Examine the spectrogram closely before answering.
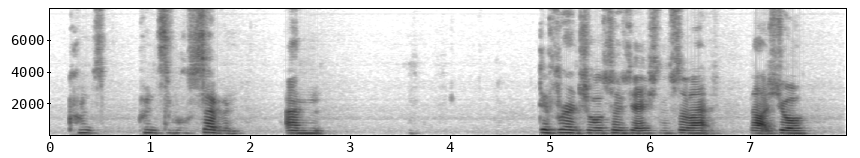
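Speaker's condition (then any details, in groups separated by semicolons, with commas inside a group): Cerebral palsy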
